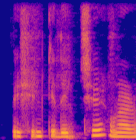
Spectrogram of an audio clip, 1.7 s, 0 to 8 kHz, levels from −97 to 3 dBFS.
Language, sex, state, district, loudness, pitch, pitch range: Bengali, female, West Bengal, North 24 Parganas, -22 LUFS, 240 Hz, 220-255 Hz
